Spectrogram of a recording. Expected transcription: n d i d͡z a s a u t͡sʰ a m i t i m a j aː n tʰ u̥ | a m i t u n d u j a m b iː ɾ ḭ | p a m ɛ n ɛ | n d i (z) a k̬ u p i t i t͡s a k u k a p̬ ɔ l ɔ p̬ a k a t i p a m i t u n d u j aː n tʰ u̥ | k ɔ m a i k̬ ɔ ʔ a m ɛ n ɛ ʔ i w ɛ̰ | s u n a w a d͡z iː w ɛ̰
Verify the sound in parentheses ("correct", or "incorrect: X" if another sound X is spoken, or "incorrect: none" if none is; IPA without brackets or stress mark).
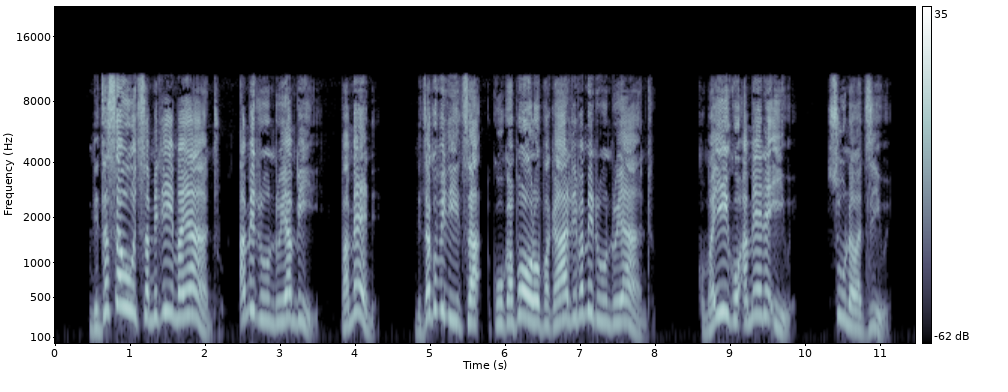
incorrect: d͡z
